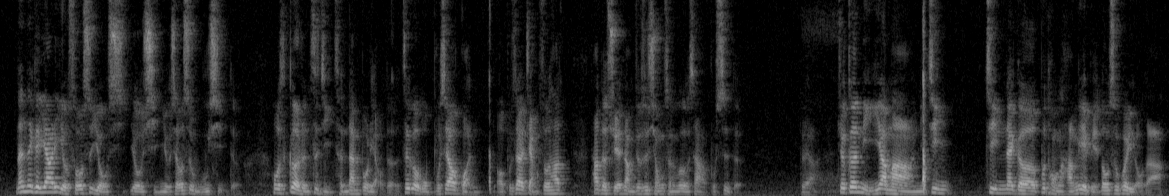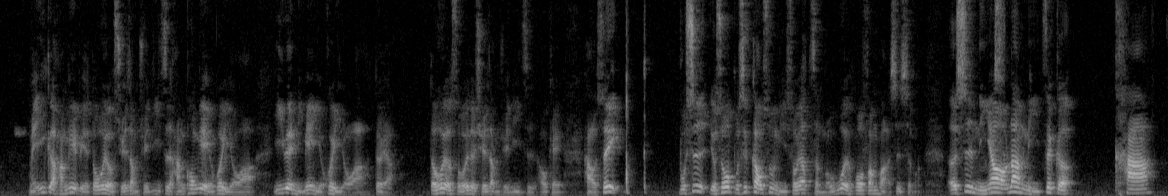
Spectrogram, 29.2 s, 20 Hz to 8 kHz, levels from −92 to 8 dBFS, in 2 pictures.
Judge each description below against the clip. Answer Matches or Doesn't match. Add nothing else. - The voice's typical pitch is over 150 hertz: Doesn't match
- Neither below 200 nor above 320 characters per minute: Doesn't match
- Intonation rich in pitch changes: Matches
